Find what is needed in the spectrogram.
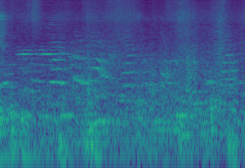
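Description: Faint background chatter of children's voices while the room is otherwise quiet.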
